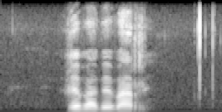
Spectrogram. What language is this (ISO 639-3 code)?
nso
